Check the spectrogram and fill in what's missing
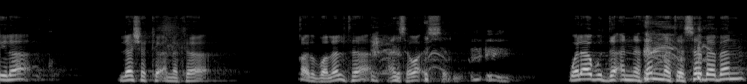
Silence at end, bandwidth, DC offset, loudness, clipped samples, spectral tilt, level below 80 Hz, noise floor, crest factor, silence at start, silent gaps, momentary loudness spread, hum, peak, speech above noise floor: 0 s; 10.5 kHz; under 0.1%; -25 LUFS; under 0.1%; -5 dB/octave; -82 dBFS; -83 dBFS; 20 dB; 0 s; none; 17 LU; none; -6 dBFS; 58 dB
